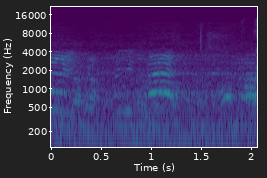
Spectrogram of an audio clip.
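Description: Faint open-stadium ambience with distant voices calling out twice, once at the start and again about a second in.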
